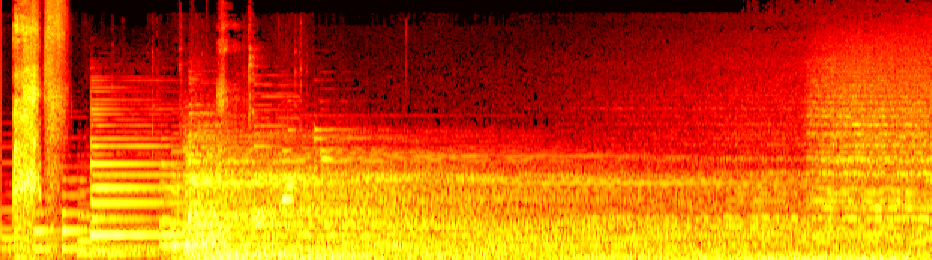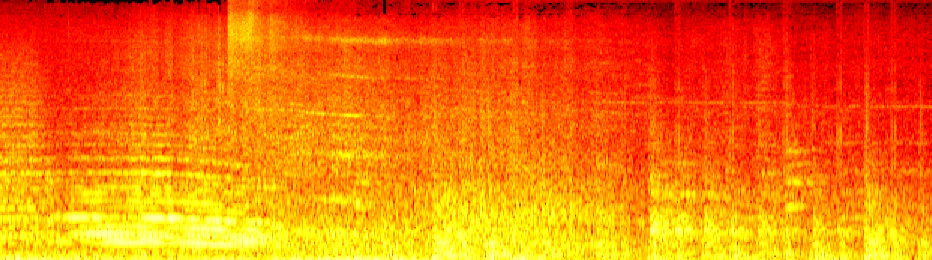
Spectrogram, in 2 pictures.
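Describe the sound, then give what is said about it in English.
A train clatters steadily along the tracks with a loud, continuous rumble, while long, tonal horn blasts rise and fall over it. No one speaks. “We burn fires to lay our tracks, and on with speed, clickety-clack, we go.”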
